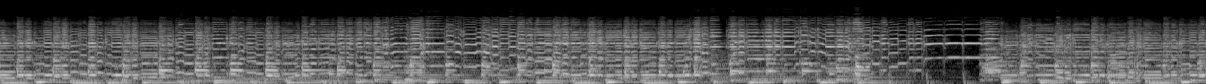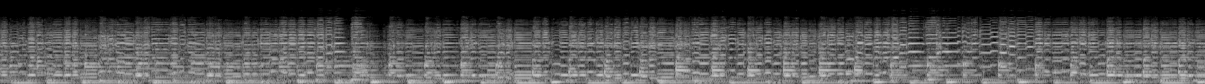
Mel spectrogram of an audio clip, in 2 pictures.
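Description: Bluegrass band playing an instrumental led by fiddle over a steady bass beat, with a brief break in the playing about nine seconds in.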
